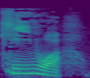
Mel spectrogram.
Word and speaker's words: quinoa: I guess quinoa, even though it's spelt O-A, is not the way to say it. Some fucking asshole on Twitter is giving me shit. You're driving me crazy. It's pronounced quinoa.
